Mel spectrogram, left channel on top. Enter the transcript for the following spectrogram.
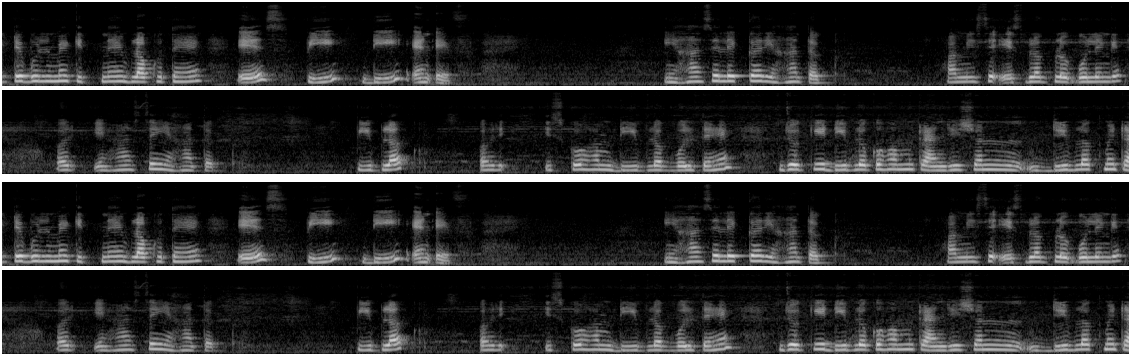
टेबल में कितने ब्लॉक होते हैं? S, P, D and F। यहाँ से लेकर यहाँ तक हम इसे S ब्लॉक बोलेंगे और यहाँ से यहाँ तक P ब्लॉक, और इसको हम D ब्लॉक बोलते हैं, जो कि D ब्लॉक को हम D ब्लॉक में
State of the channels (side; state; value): both; identical; correlation 1.00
